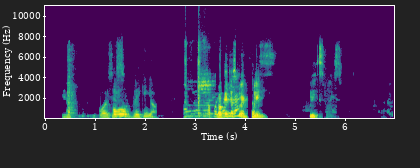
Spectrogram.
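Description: A man speaks calmly through an online call, in short bursts with pauses.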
